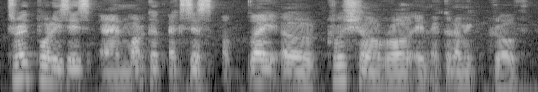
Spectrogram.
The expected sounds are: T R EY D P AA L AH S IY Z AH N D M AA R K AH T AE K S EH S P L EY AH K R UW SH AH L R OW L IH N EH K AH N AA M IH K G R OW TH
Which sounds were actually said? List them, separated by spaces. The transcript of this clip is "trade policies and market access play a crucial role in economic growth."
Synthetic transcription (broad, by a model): T R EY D P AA L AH S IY S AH N M AA R K AH T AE K S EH S P L EY AH K R UW SH AH L R OW L IH N EH K AH N AA M IH K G R OW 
